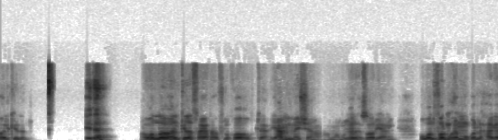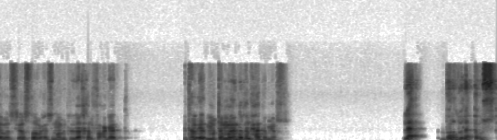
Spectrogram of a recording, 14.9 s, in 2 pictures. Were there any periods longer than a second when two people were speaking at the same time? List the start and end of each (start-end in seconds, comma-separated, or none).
none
